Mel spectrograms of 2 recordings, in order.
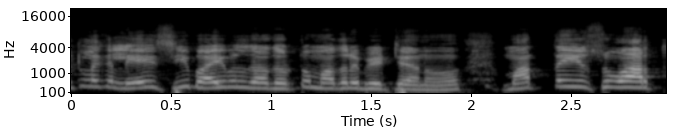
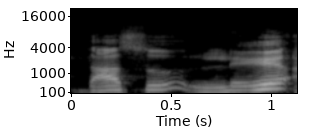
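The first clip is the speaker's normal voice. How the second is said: voice of Jesus; 7 semitones lower, much slower than usual. Retold or imitated. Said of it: "అన్నాడు".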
